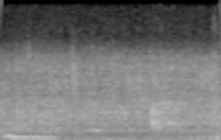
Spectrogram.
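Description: Racing pigeons coo close by at a race release and loft arrival in Apalit, Pampanga, a short low descending coo opening over a steady murmur of other birds.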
